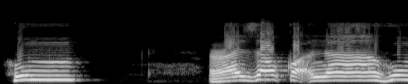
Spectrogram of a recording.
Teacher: huruf mim sukun ini dibaca dengan jelas tidak dengung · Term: izhar syafawi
